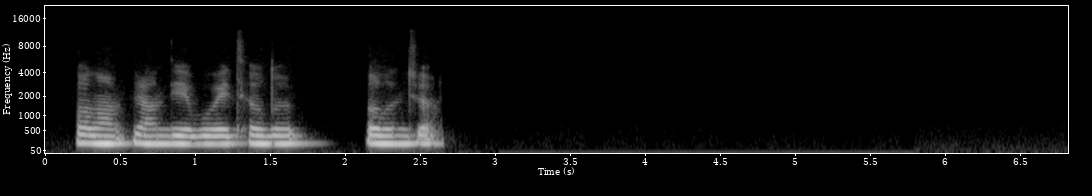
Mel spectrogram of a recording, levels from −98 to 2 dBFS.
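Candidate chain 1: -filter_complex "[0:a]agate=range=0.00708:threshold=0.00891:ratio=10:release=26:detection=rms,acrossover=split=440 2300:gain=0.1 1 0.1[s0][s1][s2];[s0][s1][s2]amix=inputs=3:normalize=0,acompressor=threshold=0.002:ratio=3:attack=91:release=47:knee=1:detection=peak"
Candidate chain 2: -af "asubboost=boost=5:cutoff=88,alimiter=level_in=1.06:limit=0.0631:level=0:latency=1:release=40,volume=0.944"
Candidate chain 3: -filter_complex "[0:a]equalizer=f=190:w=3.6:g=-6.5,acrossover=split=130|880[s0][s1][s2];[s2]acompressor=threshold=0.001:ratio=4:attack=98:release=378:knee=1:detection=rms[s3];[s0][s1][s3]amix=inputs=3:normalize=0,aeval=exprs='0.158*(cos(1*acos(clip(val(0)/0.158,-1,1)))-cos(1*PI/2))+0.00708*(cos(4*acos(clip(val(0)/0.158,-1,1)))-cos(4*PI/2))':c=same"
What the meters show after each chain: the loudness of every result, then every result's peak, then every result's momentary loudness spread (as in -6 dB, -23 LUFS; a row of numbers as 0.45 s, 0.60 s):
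-47.5 LUFS, -33.0 LUFS, -31.0 LUFS; -29.0 dBFS, -24.5 dBFS, -16.0 dBFS; 6 LU, 9 LU, 6 LU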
